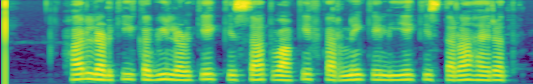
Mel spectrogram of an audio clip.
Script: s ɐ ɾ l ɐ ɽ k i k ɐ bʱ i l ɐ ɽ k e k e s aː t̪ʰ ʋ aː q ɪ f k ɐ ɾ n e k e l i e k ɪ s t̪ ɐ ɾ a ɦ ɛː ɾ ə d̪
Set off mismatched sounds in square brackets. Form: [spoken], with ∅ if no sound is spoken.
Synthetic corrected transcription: [h] ɐ ɾ l ɐ ɽ k i k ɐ bʱ i l ɐ ɽ k e k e s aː t̪ʰ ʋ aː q ɪ f k ɐ ɾ n e k e l i e k ɪ s t̪ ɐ ɾ a ɦ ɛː ɾ ə [t̪]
